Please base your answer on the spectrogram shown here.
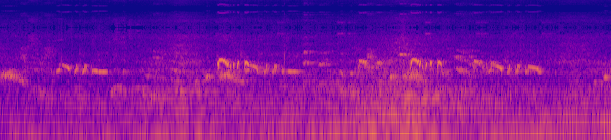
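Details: Local zebra dove singing the unique wer-ke-te-pek style: several mellow, bubbling cooing phrases with rolling trills, repeated through the recording, over a steady low rumble of background noise.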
